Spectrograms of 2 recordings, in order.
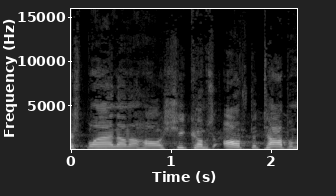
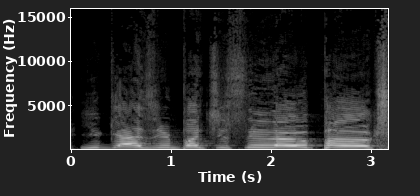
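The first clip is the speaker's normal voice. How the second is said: very slow, higher and louder imitation of Nicole; mock trash talk; 6 semitones higher, 7 dB louder, much slower than usual. Nicole taunts the people coming into line, slow and higher. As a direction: drag it out like her teasing. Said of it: "talking dirty trash to people".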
